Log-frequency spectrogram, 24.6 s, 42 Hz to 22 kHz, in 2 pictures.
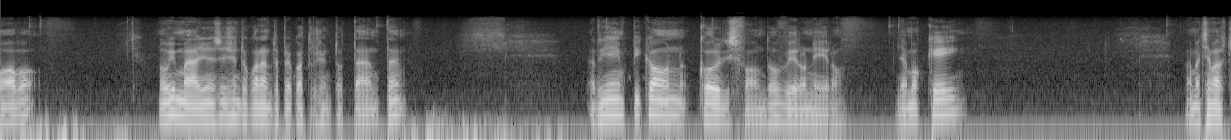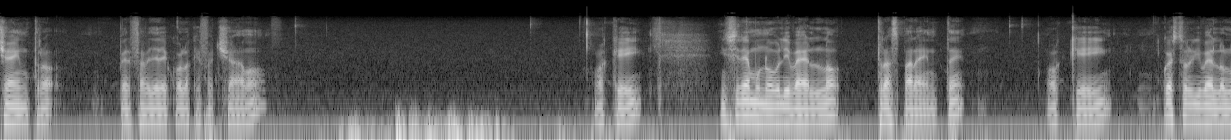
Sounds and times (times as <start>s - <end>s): Speech: 0.0s - 0.4s, 1.6s - 4.1s, 5.9s - 9.7s, 11.8s - 15.1s, 18.2s - 18.8s, 19.5s - 22.0s, 22.7s - 24.6s.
